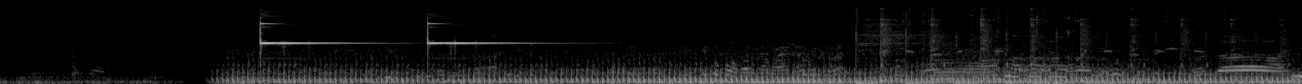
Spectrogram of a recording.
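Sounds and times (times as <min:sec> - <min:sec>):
bright ding sound effect: 0:02.6 - 0:06.0.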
